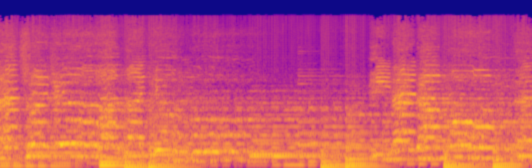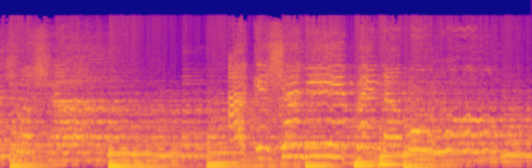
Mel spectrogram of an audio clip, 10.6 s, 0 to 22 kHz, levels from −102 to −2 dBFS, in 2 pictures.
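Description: From start to finish there's a filter restarted on every block: it drops its memory at each boundary and starts from silence, so each block opens with a tiny transient. Those stack into a steady 375 Hz buzz that rises and falls with the signal level, which fits a 128-sample block.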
